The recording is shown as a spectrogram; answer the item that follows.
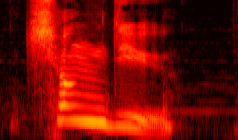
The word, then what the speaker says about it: Chengdu: And that are the Toronto Defiant, the Hangzhou Spark, the Paris Eternal, the Guangzhou Charge, and the Chengdu Hunters. And I'm sorry. – Nice pronunciation. – I'm trying to learn how to say it properly, and it's taken a while. So let's recap. Hangzhou, Guangzhou, Chengdu.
